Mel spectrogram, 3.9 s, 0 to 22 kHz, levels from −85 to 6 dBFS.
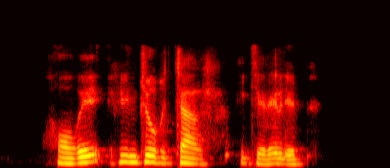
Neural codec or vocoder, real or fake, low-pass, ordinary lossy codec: codec, 16 kHz, 2 kbps, X-Codec, HuBERT features, trained on general audio; fake; 7.2 kHz; AAC, 48 kbps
